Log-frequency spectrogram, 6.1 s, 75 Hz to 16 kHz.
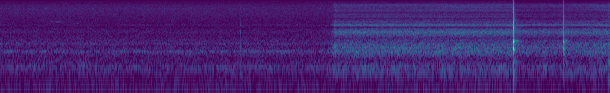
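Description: Faint hiss from a Sony SRF-59 pocket radio tuned off-station, growing louder a little past halfway, with two short sharp clicks near the end.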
